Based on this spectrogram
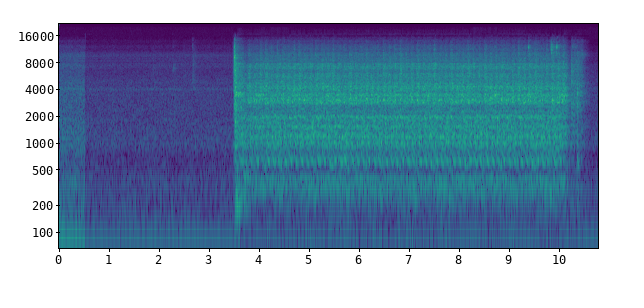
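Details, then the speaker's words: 1977 BMW 530i, fuel-injected, parked 7 years, quarter tank of fuel: about six seconds of steady starter cranking with no firing and no fuel pump hum; spark unconfirmed; crank no start. "I don't even hear a fuel pump not a good sign"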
